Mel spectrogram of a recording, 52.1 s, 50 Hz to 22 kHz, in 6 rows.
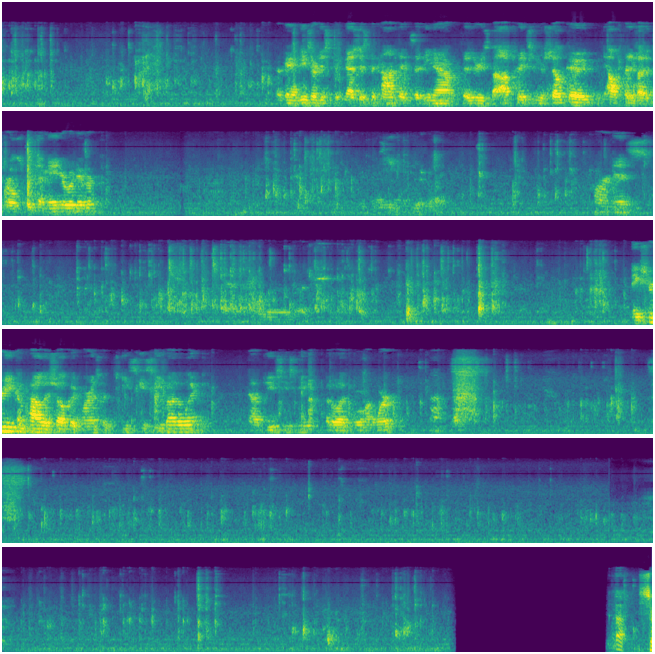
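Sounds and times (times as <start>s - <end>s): keyboard typing clatter: 0.0s - 5.3s, 11.9s - 26.9s, 29.6s - 49.3s.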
